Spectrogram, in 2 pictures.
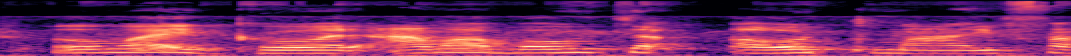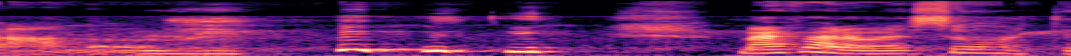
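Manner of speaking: normal talking voice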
